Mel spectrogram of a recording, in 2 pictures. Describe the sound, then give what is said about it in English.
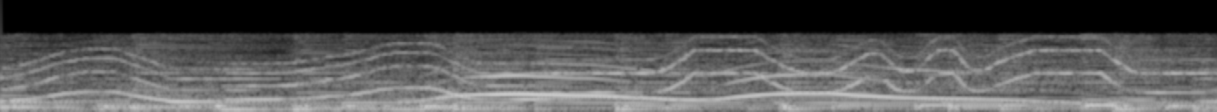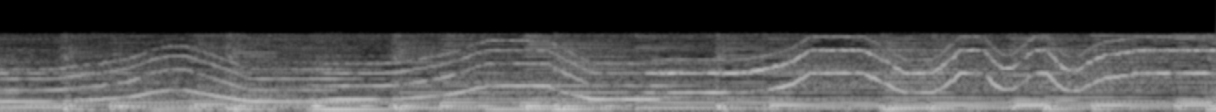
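A black cat meows repeatedly with rising and falling, drawn-out cries, loud, over a steady musical backing that plays throughout. “Oh no, it's a black cat.”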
